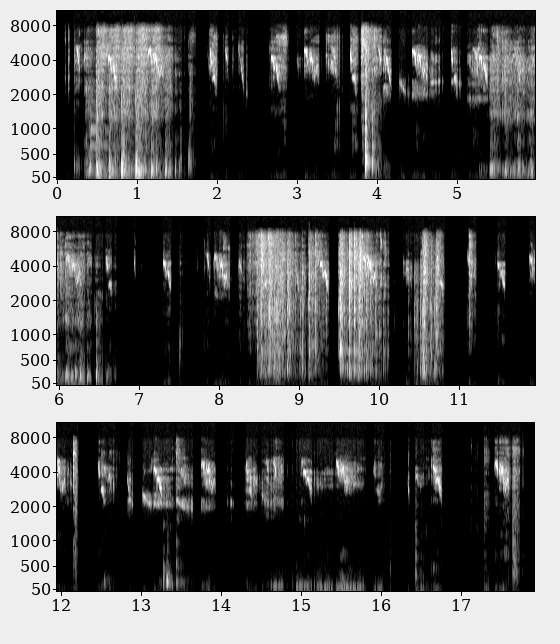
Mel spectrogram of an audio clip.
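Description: Small birds chirping and tweeting in short, scattered calls, with several louder bursts of rough, rustling noise, the loudest about a second in, and a sharp click about four seconds in.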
